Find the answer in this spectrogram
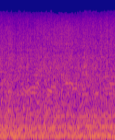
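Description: Several dirt-track modified race cars running together around the oval: a loud, steady blend of engines at racing speed.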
